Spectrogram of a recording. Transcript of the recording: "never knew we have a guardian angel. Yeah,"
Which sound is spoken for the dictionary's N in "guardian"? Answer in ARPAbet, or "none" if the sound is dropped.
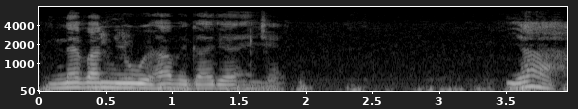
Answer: none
